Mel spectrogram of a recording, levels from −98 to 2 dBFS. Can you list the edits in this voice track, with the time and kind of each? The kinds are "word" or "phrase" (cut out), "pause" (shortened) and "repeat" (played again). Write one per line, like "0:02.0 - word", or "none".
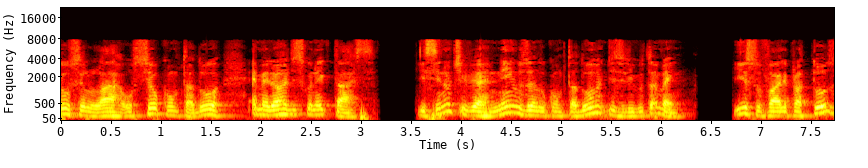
none

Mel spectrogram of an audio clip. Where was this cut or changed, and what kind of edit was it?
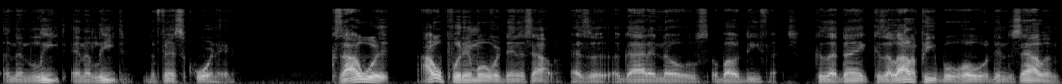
0:05.7 - pause
0:08.1 - pause

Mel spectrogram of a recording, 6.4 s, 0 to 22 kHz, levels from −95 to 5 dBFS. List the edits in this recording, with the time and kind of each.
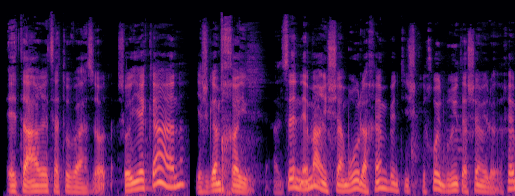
0:01.6 - phrase
0:02.4 - pause
0:02.8 - phrase

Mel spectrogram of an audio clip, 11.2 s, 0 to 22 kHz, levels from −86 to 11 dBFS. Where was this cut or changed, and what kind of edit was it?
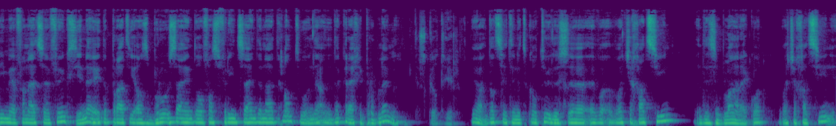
0:03.7 - word
0:06.2 - pause
0:09.2 - pause

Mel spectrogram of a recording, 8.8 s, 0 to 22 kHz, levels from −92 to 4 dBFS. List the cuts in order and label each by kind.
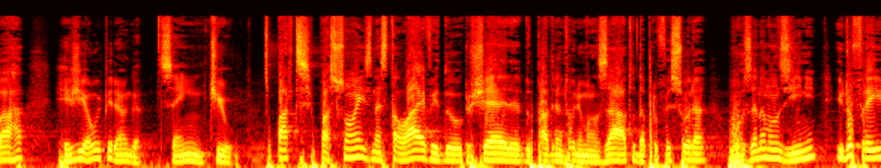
0:02.7 - phrase
0:04.7 - phrase

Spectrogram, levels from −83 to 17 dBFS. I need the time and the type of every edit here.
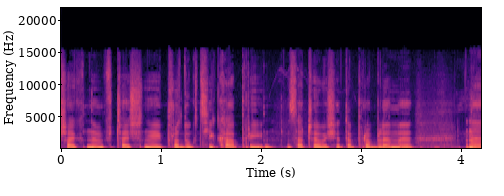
0:01.0 - word

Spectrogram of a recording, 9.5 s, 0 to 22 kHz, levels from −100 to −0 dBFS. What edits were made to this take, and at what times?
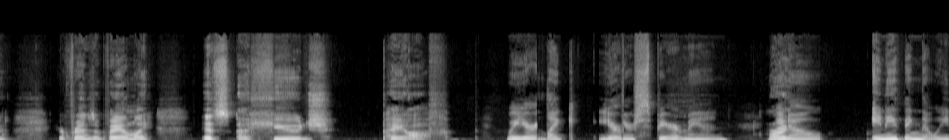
0:05.4 - word
0:06.2 - word

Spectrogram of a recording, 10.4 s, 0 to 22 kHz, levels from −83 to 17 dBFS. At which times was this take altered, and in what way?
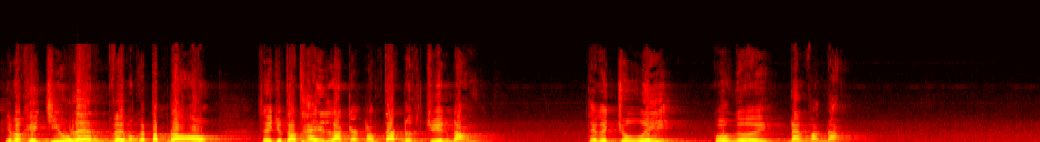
none

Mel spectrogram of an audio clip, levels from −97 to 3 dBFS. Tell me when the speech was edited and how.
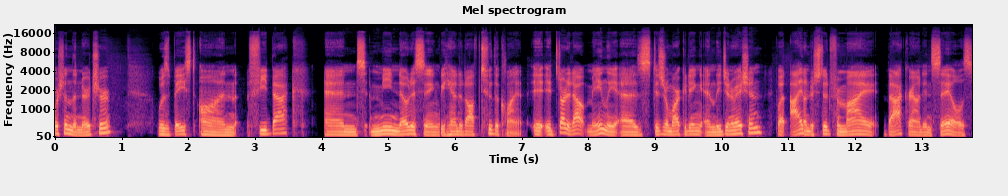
0:05.8 - phrase
0:06.4 - word
0:07.1 - pause
0:07.5 - word
0:10.8 - pause
0:11.2 - word
0:12.3 - pause

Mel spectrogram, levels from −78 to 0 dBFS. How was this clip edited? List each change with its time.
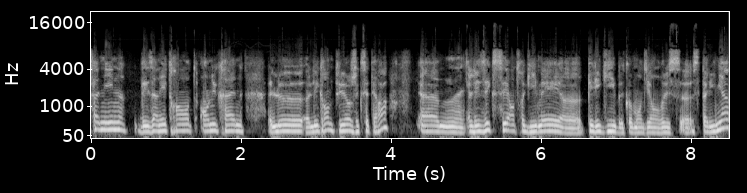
0:02.9 - word

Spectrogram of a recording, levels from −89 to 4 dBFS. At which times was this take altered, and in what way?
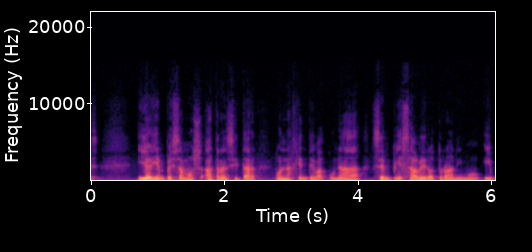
0:02.7 - word
0:04.1 - pause

